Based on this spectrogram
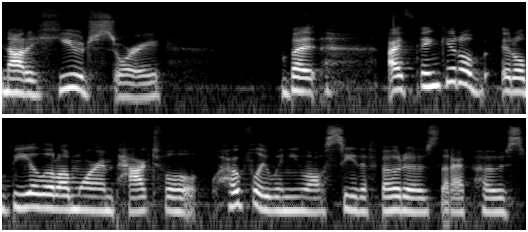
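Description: A woman with an unremarkable speaking voice keeps a medium pitch, ordinary pitch variation and a moderate pace. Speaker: podcast host. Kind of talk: true-crime narration. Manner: measured, steady storytelling pace; conversational, lightly informal asides.

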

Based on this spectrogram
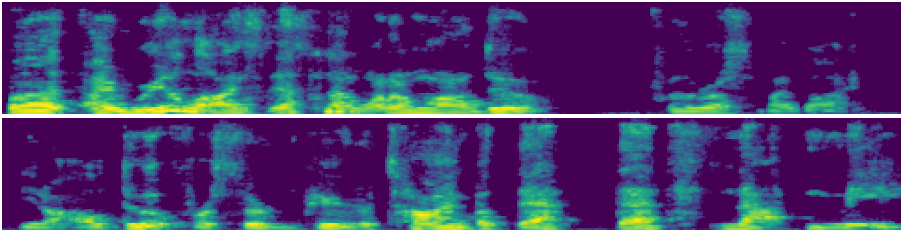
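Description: A man talks at a fairly quick pace in an ordinary speaking voice. His pitch sits fairly high. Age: 60s. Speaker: business executive and author. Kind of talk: interview.

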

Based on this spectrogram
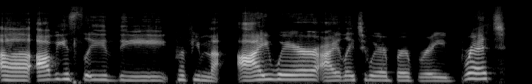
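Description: This woman's medium-pitched voice has a bright, sharp, upbeat tone and moves at a fairly slow pace with hardly any pauses. The sound is dry and close, with no echo. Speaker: podcast co-host. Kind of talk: casual chat. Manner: chatty, upbeat, interrupts.

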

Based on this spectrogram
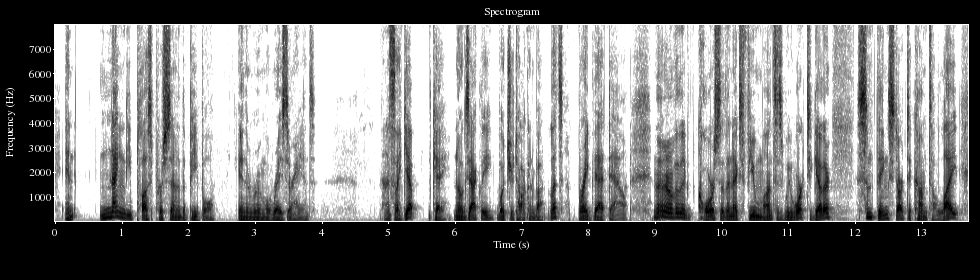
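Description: The pitch swings very widely, with a dry, close sound free of echo and a very clean recording over a silent background. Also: man, fairly low pitch for a man, moderate pace. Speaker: sales podcast host. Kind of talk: solo podcast monologue. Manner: conversational, with fillers.

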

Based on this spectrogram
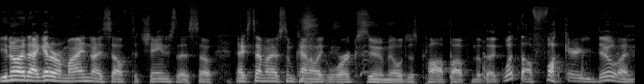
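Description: Talking at a very fast pace, a man with an American accent has a medium pitch and lively intonation. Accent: Boston accent, coming back. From Massachusetts. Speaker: comedy video creator. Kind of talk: casual chat. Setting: video call.

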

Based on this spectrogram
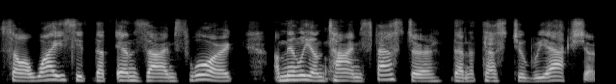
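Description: A woman's bright, sharp voice at a fairly slow pace, dry and close with no echo. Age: 70s. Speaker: chemist and company founder. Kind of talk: interview.

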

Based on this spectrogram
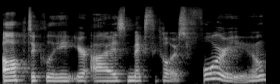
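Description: Fairly low in pitch, a woman speaks at a fairly slow pace. It is a very clean recording with a silent background. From California, Santa Cruz. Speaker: art graduate. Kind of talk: casual chat.

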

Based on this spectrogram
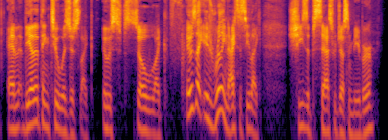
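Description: A man speaks at a very fast pace in a fairly high, somewhat breathy voice. His pitch varies in an ordinary way. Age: 20s. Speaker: podcast co-host. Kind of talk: casual chat. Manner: halting.

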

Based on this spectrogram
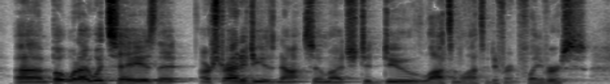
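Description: A man speaks at medium pitch and a moderate pace with ordinary pitch variation. He has an ordinary speaking voice and hardly pauses. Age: 40s. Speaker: food company founder. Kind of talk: interview.

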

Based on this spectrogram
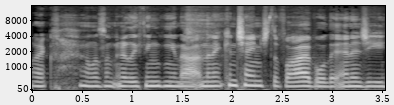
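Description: In an Australian accent, a woman talks at a very fast pace at medium pitch with monotone, flat intonation, in a dry, close sound with no echo. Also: very clean recording, silent background. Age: 30s. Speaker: DJ and radio host. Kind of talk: casual chat. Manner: laughs often, relaxed.

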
